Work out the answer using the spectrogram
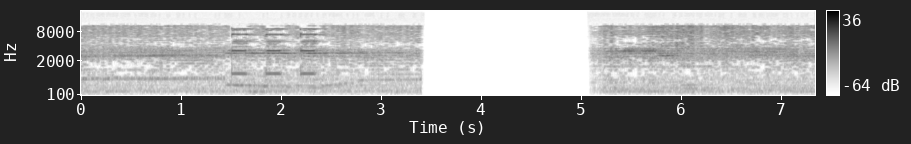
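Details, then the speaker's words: Three short high-pitched beeps in quick succession from the smart-home alarm host after pressing its button and waiting 3–8 seconds, confirming the water leak sensor has been successfully paired. "Now we press this button and wait for 3 to 8 seconds to listen to the 3 beeps. This will indicate that the device has been successfully added."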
